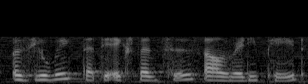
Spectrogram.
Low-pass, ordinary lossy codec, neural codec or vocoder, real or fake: 3.6 kHz; none; none; real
